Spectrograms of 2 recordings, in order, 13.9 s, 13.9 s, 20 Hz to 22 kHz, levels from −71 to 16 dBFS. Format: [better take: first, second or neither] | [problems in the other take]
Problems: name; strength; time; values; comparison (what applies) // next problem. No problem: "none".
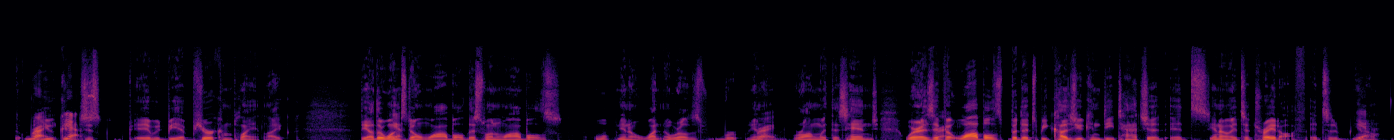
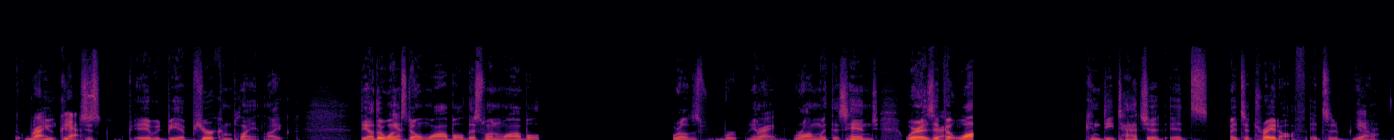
first | audio cutting out; at 5.5 s for 1.5 s, at 9.5 s for 1 s and at 12 s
